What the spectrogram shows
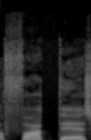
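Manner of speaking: ordinary delivery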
